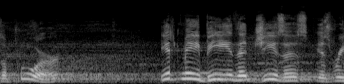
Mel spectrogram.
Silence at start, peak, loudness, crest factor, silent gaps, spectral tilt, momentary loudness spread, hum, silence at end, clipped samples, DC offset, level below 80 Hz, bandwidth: 0 s; -8 dBFS; -22 LUFS; 14 dB; none; -5 dB/octave; 18 LU; none; 0 s; under 0.1%; under 0.1%; -68 dBFS; 12.5 kHz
